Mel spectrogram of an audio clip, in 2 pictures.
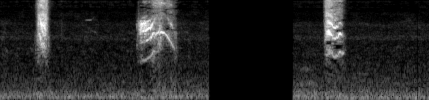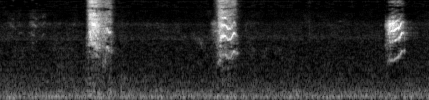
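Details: Female double-collared seedeater calling to stimulate the male: short, sharp, high-pitched chip notes with a downward tail, given singly about every one to two seconds, with one brief silent gap, over faint background hiss.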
